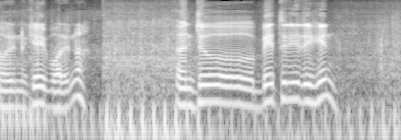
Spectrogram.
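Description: Motorcycle engine running at a steady, low pace on a dirt road, with a man's voice talking loudly over it for most of the time.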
